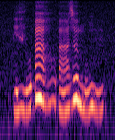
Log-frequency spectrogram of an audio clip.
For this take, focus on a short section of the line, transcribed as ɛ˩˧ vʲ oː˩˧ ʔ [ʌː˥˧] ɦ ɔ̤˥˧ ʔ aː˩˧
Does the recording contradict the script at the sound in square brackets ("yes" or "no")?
yes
